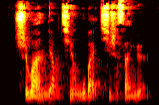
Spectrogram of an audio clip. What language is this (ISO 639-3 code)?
zho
